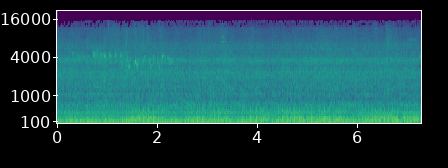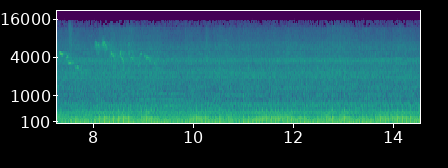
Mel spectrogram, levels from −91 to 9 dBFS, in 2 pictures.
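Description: From 8.85 to 9.79 s a GSM phone buzz sits about 17 dB below the sound: a nearby 2G handset on a call pulses its transmitter 217 times a second, and the audio circuitry rectifies those bursts. The result is a steady, raspy, harmonic-rich buzz, unlike mains hum, whose 50 or 60 Hz base tone is smoother.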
